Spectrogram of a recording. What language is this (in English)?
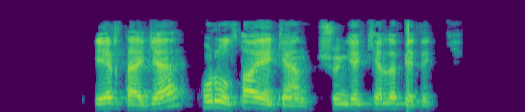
Uzbek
